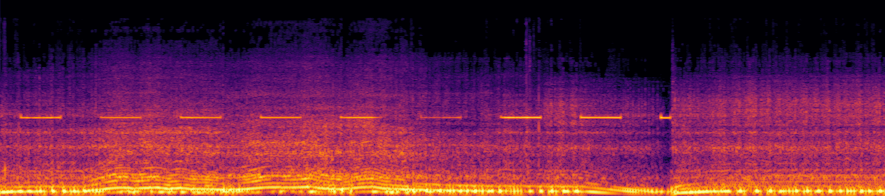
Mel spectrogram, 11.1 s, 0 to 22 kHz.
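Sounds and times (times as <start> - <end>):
vehicle engine running: 0.0 - 11.0
high electronic beep: 0.2 - 8.4.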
